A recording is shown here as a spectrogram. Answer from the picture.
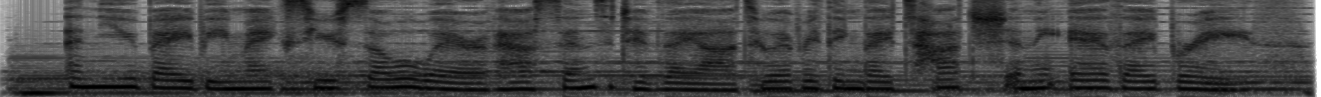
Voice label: Baby

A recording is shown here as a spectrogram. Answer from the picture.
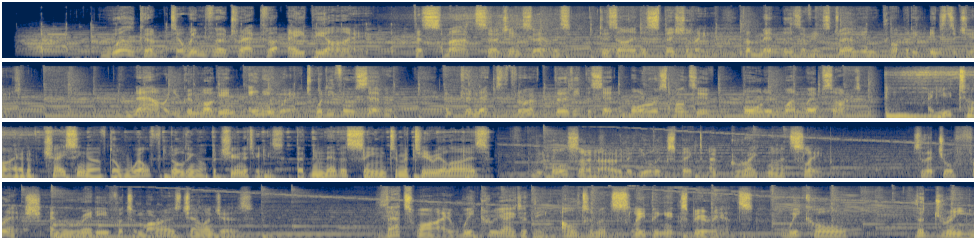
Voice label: corporate

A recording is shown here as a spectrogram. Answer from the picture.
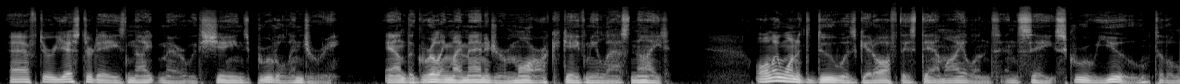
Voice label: US accent

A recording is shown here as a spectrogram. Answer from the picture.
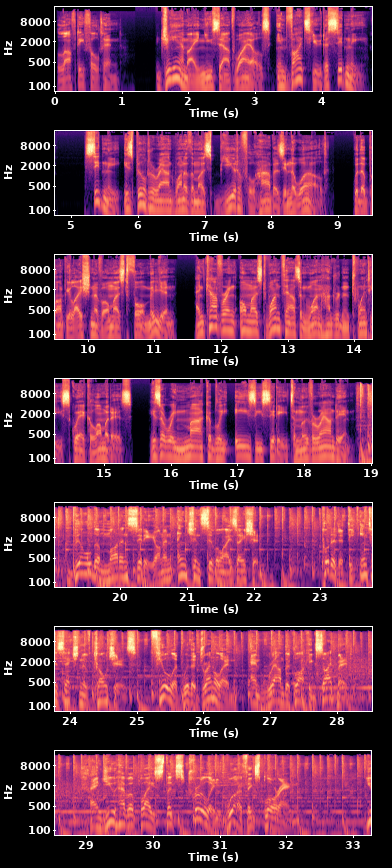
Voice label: corporate

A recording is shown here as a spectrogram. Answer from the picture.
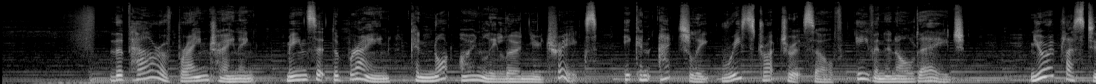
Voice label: Narration Read

